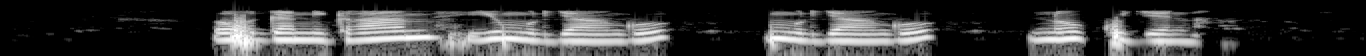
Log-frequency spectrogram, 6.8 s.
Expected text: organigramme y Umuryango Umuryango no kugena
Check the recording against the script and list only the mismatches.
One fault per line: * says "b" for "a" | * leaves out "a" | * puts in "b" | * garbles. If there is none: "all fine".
all fine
